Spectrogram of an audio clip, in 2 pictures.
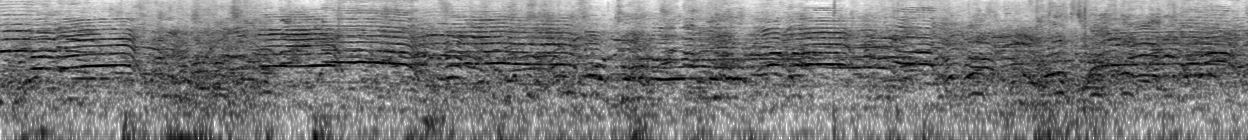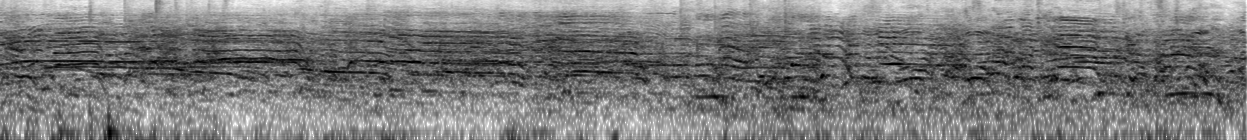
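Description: Boxing crowd shouting and cheering during a bout, many voices overlapping without a break.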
